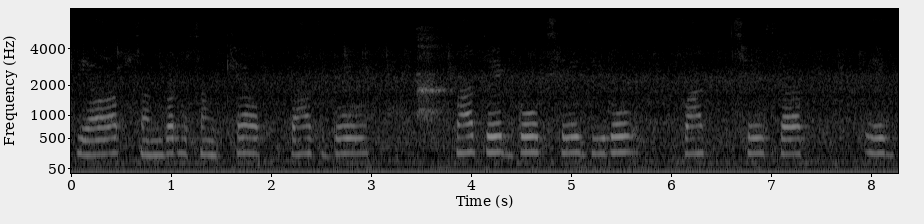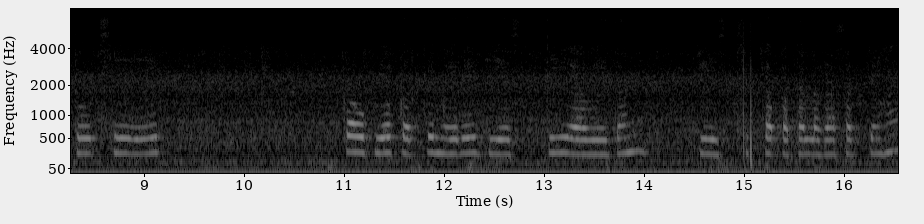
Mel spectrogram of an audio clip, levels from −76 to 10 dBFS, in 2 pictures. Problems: none marked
